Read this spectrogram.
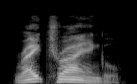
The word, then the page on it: right triangle: American English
